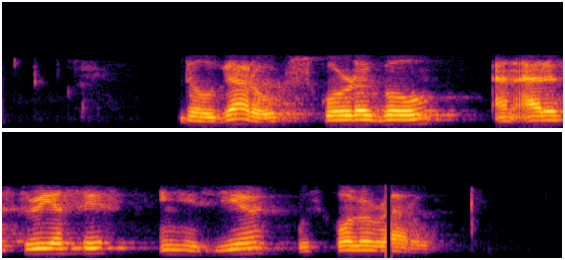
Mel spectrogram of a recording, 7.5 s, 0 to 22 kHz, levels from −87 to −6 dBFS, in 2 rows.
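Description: At 6.3 to 6.34 s, just after "in his year with", packet loss filled with silence leaves a 40 ms hole, which fits two lost 20 ms packets. Its sudden, hard edges and dead-silent gap, unlike the smoothed or repeated fill of concealment, set it apart, with the G.711 telephone band itself coming through intact.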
